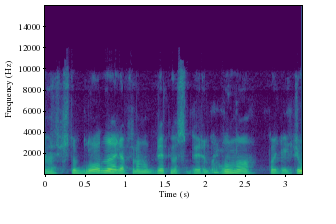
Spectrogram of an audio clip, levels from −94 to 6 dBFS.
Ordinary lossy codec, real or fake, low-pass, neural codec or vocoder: Opus, 24 kbps; fake; 9.9 kHz; autoencoder, 22.05 kHz, a latent of 192 numbers a frame, VITS, trained on one speaker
